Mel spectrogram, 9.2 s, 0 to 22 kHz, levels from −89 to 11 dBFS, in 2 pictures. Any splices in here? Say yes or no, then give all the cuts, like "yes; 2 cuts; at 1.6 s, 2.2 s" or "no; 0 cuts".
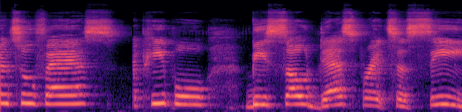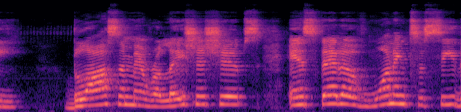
yes; 1 cut; at 1.4 s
